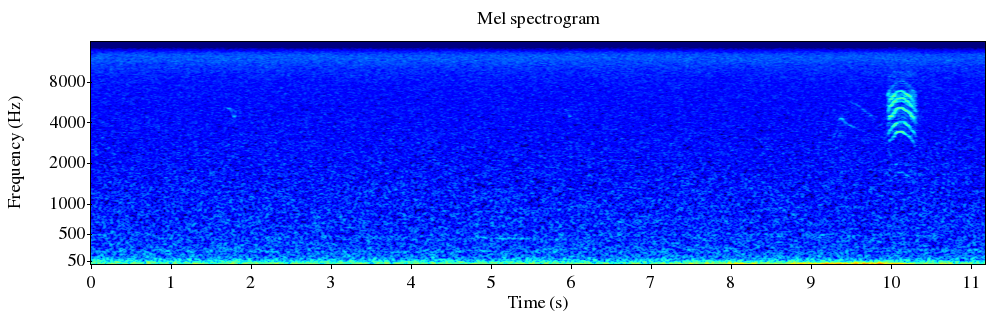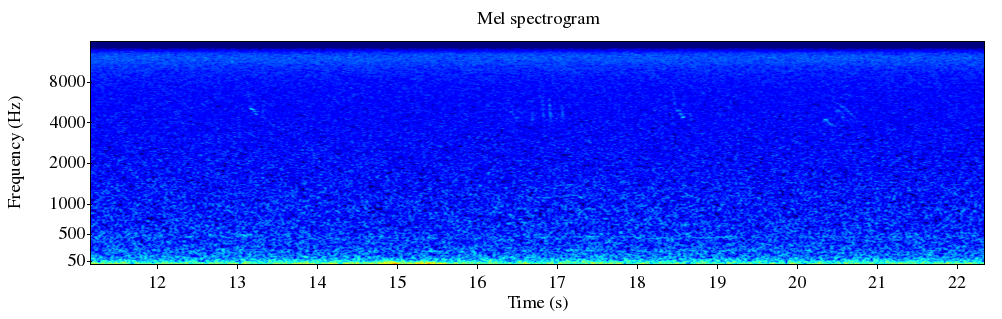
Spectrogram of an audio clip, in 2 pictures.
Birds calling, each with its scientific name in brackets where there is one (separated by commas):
Warbling White-eye (Zosterops japonicus), Hawaii Amakihi (Chlorodrepanis virens)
